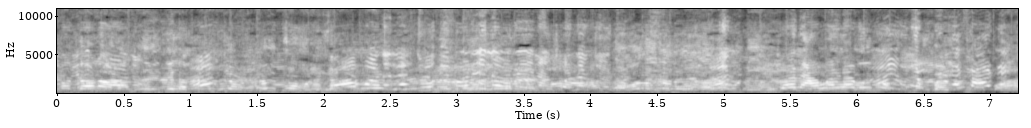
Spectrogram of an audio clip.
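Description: Several men shout and argue excitedly outdoors, close by.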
